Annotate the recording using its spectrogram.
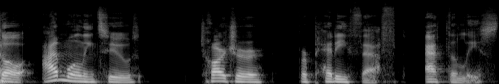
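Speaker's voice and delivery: normal talking voice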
